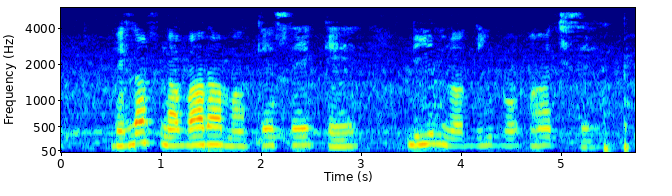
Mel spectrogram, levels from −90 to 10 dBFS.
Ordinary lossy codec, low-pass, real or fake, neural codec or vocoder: MP3, 32 kbps; 5.4 kHz; fake; codec, 16 kHz, 16 kbps, FreqCodec, larger model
